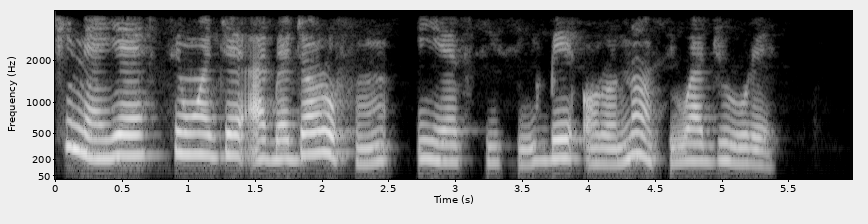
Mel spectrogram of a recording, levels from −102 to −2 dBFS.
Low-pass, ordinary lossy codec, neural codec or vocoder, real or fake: 3.6 kHz; none; none; real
